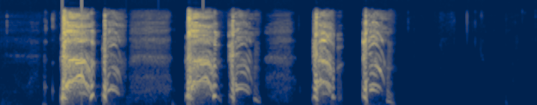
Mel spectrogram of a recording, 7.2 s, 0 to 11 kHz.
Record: {
  "three_cough_length": "7.2 s",
  "three_cough_amplitude": 32767,
  "three_cough_signal_mean_std_ratio": 0.38,
  "survey_phase": "beta (2021-08-13 to 2022-03-07)",
  "age": "45-64",
  "gender": "Male",
  "wearing_mask": "No",
  "symptom_none": true,
  "symptom_onset": "2 days",
  "smoker_status": "Never smoked",
  "respiratory_condition_asthma": false,
  "respiratory_condition_other": false,
  "recruitment_source": "Test and Trace",
  "submission_delay": "1 day",
  "covid_test_result": "Negative",
  "covid_test_method": "RT-qPCR"
}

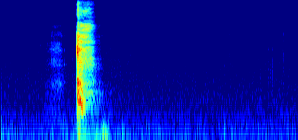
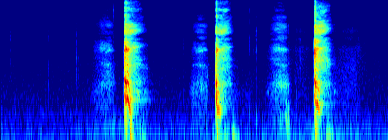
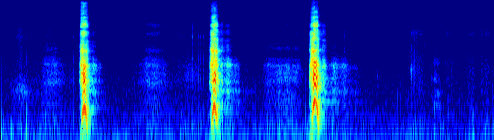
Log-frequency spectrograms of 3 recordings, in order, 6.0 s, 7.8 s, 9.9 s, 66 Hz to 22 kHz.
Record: {
  "cough_length": "6.0 s",
  "cough_amplitude": 32768,
  "cough_signal_mean_std_ratio": 0.13,
  "three_cough_length": "7.8 s",
  "three_cough_amplitude": 28137,
  "three_cough_signal_mean_std_ratio": 0.17,
  "exhalation_length": "9.9 s",
  "exhalation_amplitude": 23141,
  "exhalation_signal_mean_std_ratio": 0.16,
  "survey_phase": "beta (2021-08-13 to 2022-03-07)",
  "age": "45-64",
  "gender": "Female",
  "wearing_mask": "No",
  "symptom_none": true,
  "smoker_status": "Ex-smoker",
  "respiratory_condition_asthma": false,
  "respiratory_condition_other": false,
  "recruitment_source": "REACT",
  "submission_delay": "8 days",
  "covid_test_result": "Negative",
  "covid_test_method": "RT-qPCR"
}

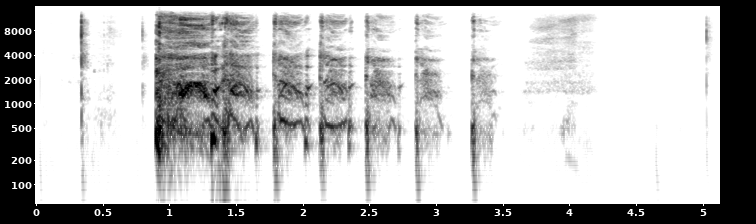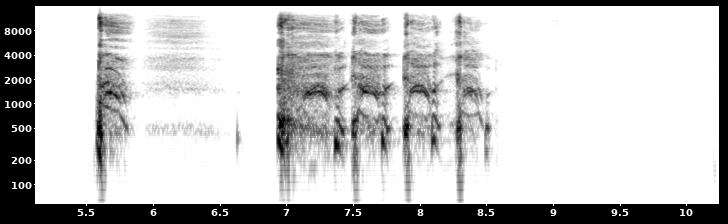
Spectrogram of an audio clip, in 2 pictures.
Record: {
  "cough_length": "10.2 s",
  "cough_amplitude": 30938,
  "cough_signal_mean_std_ratio": 0.35,
  "survey_phase": "beta (2021-08-13 to 2022-03-07)",
  "age": "45-64",
  "gender": "Female",
  "wearing_mask": "No",
  "symptom_cough_any": true,
  "symptom_new_continuous_cough": true,
  "symptom_runny_or_blocked_nose": true,
  "symptom_sore_throat": true,
  "symptom_abdominal_pain": true,
  "symptom_fatigue": true,
  "symptom_fever_high_temperature": true,
  "symptom_headache": true,
  "smoker_status": "Never smoked",
  "respiratory_condition_asthma": false,
  "respiratory_condition_other": false,
  "recruitment_source": "Test and Trace",
  "submission_delay": "2 days",
  "covid_test_result": "Positive",
  "covid_test_method": "LFT"
}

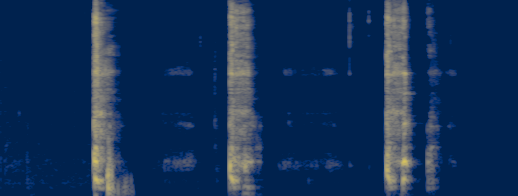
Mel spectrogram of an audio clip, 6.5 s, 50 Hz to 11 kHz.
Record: {
  "three_cough_length": "6.5 s",
  "three_cough_amplitude": 32768,
  "three_cough_signal_mean_std_ratio": 0.21,
  "survey_phase": "beta (2021-08-13 to 2022-03-07)",
  "age": "18-44",
  "gender": "Male",
  "wearing_mask": "No",
  "symptom_cough_any": true,
  "symptom_runny_or_blocked_nose": true,
  "symptom_sore_throat": true,
  "symptom_onset": "3 days",
  "smoker_status": "Never smoked",
  "respiratory_condition_asthma": false,
  "respiratory_condition_other": false,
  "recruitment_source": "Test and Trace",
  "submission_delay": "1 day",
  "covid_test_result": "Positive",
  "covid_test_method": "ePCR"
}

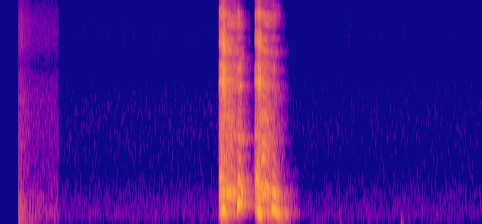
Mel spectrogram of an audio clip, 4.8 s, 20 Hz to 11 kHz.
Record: {
  "cough_length": "4.8 s",
  "cough_amplitude": 25637,
  "cough_signal_mean_std_ratio": 0.26,
  "survey_phase": "beta (2021-08-13 to 2022-03-07)",
  "age": "45-64",
  "gender": "Female",
  "wearing_mask": "No",
  "symptom_none": true,
  "smoker_status": "Ex-smoker",
  "respiratory_condition_asthma": false,
  "respiratory_condition_other": false,
  "recruitment_source": "REACT",
  "submission_delay": "1 day",
  "covid_test_result": "Negative",
  "covid_test_method": "RT-qPCR",
  "influenza_a_test_result": "Negative",
  "influenza_b_test_result": "Negative"
}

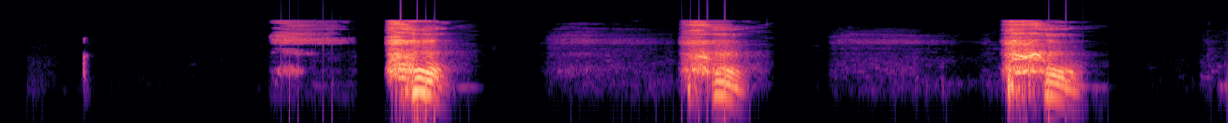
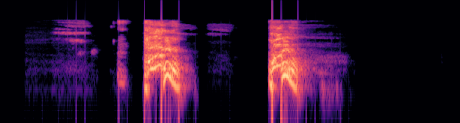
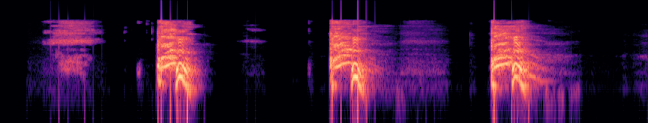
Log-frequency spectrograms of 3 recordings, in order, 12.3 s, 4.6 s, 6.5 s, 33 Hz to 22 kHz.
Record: {
  "exhalation_length": "12.3 s",
  "exhalation_amplitude": 28497,
  "exhalation_signal_mean_std_ratio": 0.31,
  "cough_length": "4.6 s",
  "cough_amplitude": 30803,
  "cough_signal_mean_std_ratio": 0.32,
  "three_cough_length": "6.5 s",
  "three_cough_amplitude": 32767,
  "three_cough_signal_mean_std_ratio": 0.35,
  "survey_phase": "alpha (2021-03-01 to 2021-08-12)",
  "age": "65+",
  "gender": "Male",
  "wearing_mask": "No",
  "symptom_cough_any": true,
  "symptom_abdominal_pain": true,
  "symptom_fatigue": true,
  "symptom_loss_of_taste": true,
  "symptom_onset": "4 days",
  "smoker_status": "Never smoked",
  "respiratory_condition_asthma": false,
  "respiratory_condition_other": false,
  "recruitment_source": "Test and Trace",
  "submission_delay": "1 day",
  "covid_test_result": "Positive",
  "covid_test_method": "RT-qPCR",
  "covid_ct_value": 14.1,
  "covid_ct_gene": "ORF1ab gene",
  "covid_ct_mean": 15.0,
  "covid_viral_load": "12000000 copies/ml",
  "covid_viral_load_category": "High viral load (>1M copies/ml)"
}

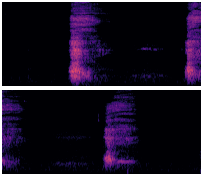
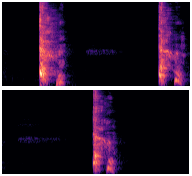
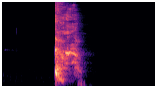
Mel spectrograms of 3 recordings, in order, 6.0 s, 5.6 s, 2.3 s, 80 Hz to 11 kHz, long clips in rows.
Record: {
  "exhalation_length": "6.0 s",
  "exhalation_amplitude": 3525,
  "exhalation_signal_mean_std_ratio": 0.33,
  "three_cough_length": "5.6 s",
  "three_cough_amplitude": 32768,
  "three_cough_signal_mean_std_ratio": 0.2,
  "cough_length": "2.3 s",
  "cough_amplitude": 32768,
  "cough_signal_mean_std_ratio": 0.26,
  "survey_phase": "alpha (2021-03-01 to 2021-08-12)",
  "age": "45-64",
  "gender": "Female",
  "wearing_mask": "No",
  "symptom_none": true,
  "smoker_status": "Current smoker (1 to 10 cigarettes per day)",
  "respiratory_condition_asthma": false,
  "respiratory_condition_other": false,
  "recruitment_source": "REACT",
  "submission_delay": "2 days",
  "covid_test_result": "Negative",
  "covid_test_method": "RT-qPCR"
}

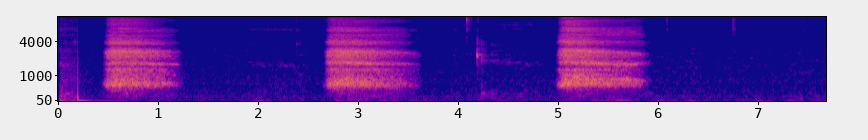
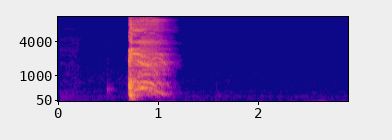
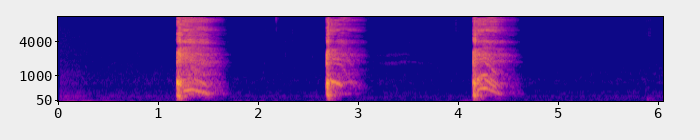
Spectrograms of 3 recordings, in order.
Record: {
  "exhalation_length": "7.7 s",
  "exhalation_amplitude": 5451,
  "exhalation_signal_mean_std_ratio": 0.45,
  "cough_length": "2.9 s",
  "cough_amplitude": 32768,
  "cough_signal_mean_std_ratio": 0.24,
  "three_cough_length": "6.1 s",
  "three_cough_amplitude": 32768,
  "three_cough_signal_mean_std_ratio": 0.25,
  "survey_phase": "beta (2021-08-13 to 2022-03-07)",
  "age": "18-44",
  "gender": "Male",
  "wearing_mask": "No",
  "symptom_none": true,
  "smoker_status": "Never smoked",
  "respiratory_condition_asthma": false,
  "respiratory_condition_other": false,
  "recruitment_source": "REACT",
  "submission_delay": "1 day",
  "covid_test_result": "Negative",
  "covid_test_method": "RT-qPCR",
  "influenza_a_test_result": "Negative",
  "influenza_b_test_result": "Negative"
}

